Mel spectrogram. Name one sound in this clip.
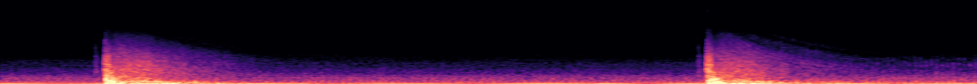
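A heavy tank cannon fires twice with loud booms that echo and fade.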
